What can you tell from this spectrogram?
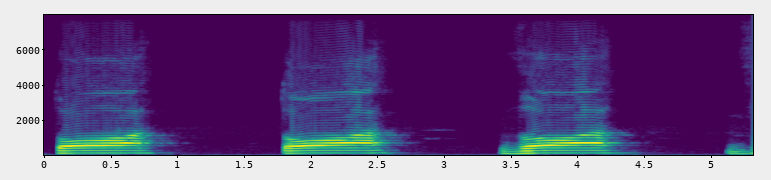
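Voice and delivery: সদ, দদ, ত, য held long and heavy; sustained emphatic Arabic letters, সদ to য, each repeated; closed-mouth thick letters. Shown as a demonstration. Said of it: "বন্ধ হয়ে আসবে".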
